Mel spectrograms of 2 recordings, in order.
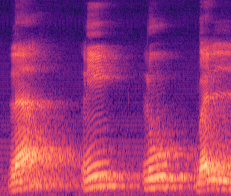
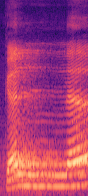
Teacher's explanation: huruf lam tasydid, maka tampak sifat yang menyertainya yaitu tawassut, ya lunak saja. Jarayanul juz'i lis saut, jadi mengalirnya sebagian suara.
